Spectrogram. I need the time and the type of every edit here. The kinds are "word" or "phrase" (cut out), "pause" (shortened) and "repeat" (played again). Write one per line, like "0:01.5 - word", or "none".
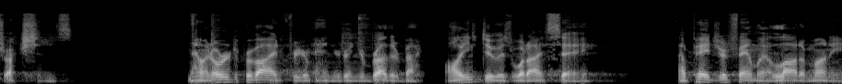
0:03.1 - word
0:03.4 - word
0:04.2 - word
0:04.7 - word
0:06.9 - word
